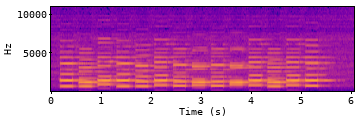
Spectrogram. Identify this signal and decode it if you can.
DTMF, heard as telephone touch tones, dialled by machine, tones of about 250 ms, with room echo. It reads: 31#329575*9196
